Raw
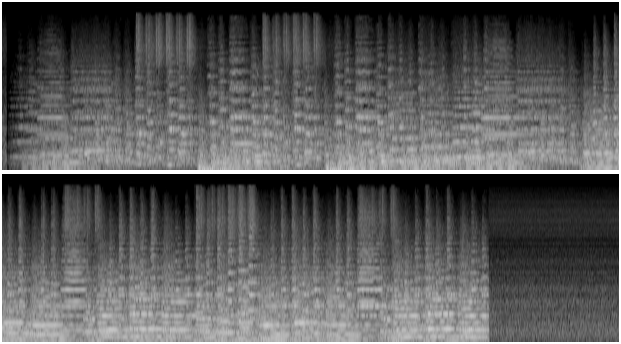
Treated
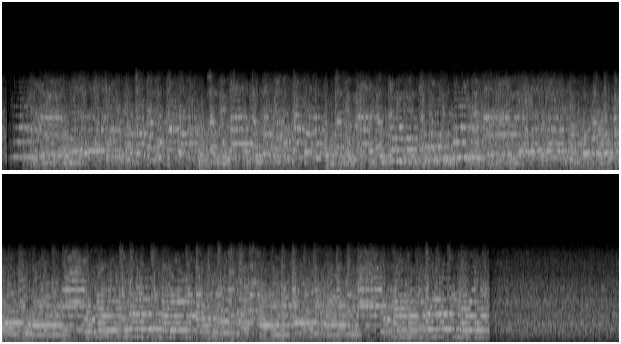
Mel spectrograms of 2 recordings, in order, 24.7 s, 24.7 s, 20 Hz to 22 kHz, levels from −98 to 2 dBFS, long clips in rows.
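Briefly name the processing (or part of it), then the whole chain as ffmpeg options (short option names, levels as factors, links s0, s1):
voicemail: -af "highpass=330,lowpass=2600,acompressor=threshold=0.0112:ratio=8,volume=1.78" -ar 8000 -c:a libopencore_amrnb -b:a 4750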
